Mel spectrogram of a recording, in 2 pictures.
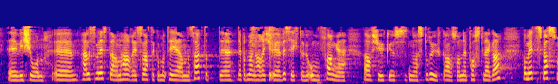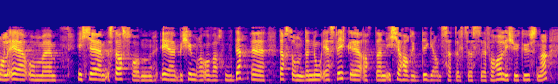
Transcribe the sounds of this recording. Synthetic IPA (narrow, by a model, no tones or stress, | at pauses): ʋɪʂuːn | hɛlsəmɪnɪst̪əɾənɦɑɾɪsʋɑːʁt̪ʰːɪlkʰʊmənt̪ʰeːəɾnəsɑkt̪ɑt̪d̪ɛpɑʁt̪əmɑŋːəhɑɾɪçːəʔøːʋəsɪkt̪oːʋəɾʊmfɑŋːə | ɑʋçʉːkʉsn̩əsbɾʉːkɑʋsɔnːəpʰɔst̪leːɡəɾ | ɔmɪt̪spœʁsmoːlɛɾɔm | ɪçːəst̪ɑːt̪sɾoːd̪n̩ɛbəçʏmɾɑʔoːʋəɾhuːd̪ə | d̪̥æʁsɔmd̪ɛnoːʔɛsliːkʔɑ̰t̪̚d̪ɛnɪçːəɦɑɾːʏd̪ɪɡəɑnsɛt̪ːəlsəsfɔɾɦɔlːɪɕʉːkəhʉːsənə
